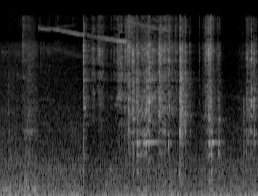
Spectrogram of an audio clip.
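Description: Metal objects clinking and knocking together several times, starting about a second and a half in, some clinks ringing briefly.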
